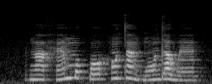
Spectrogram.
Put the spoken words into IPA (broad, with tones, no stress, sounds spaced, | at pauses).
ɡ ã˨ h ɛ̃˨˦ m ɔ˦˨ k͡p ɔ˧ h ɔ̃˦ t ã˦˨ ɡ͡b ɔ̃˨˦ d a˦˨ w ɛ̃˧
